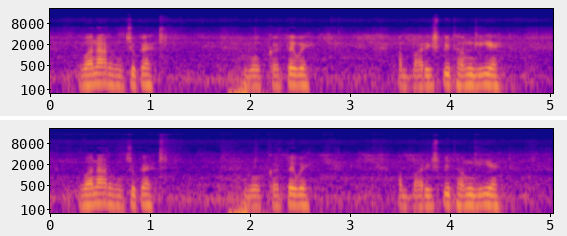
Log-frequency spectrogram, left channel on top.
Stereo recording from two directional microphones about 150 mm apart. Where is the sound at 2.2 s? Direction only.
5° right (ahead or behind).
